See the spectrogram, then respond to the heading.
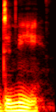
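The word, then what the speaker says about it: D'ni: there back here to Deni? Oh, Dunny. That's what this that's how you pronounce this because I remember that place is called Dunny.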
